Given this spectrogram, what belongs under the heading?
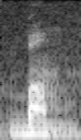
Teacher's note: Usually, b isn't pronounced when it occurs at the end of a word after m. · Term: deletion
